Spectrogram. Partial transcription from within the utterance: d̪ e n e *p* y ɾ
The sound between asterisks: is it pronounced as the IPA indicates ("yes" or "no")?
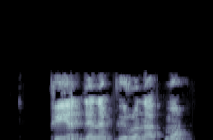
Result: yes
